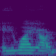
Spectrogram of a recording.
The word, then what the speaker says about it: Ayr: my empties videos the Ayr gel air I think it's called air but I call it a y r because air is spelled a i r any who I go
